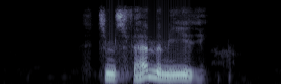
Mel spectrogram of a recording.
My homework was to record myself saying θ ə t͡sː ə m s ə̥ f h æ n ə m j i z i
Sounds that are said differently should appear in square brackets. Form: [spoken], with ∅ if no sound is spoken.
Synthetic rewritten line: θ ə t͡sː ə m s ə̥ f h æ [m] ə m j i [ð] i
